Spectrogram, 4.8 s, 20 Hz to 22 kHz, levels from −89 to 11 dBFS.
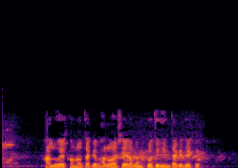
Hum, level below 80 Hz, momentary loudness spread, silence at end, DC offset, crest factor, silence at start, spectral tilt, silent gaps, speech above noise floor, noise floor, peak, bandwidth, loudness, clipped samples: none; -58 dBFS; 12 LU; 0.7 s; under 0.1%; 16 dB; 0.05 s; -7 dB/octave; none; 39 dB; -55 dBFS; -2 dBFS; 7.8 kHz; -17 LUFS; under 0.1%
